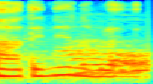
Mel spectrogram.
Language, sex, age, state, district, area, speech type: Malayalam, female, 18-30, Kerala, Idukki, rural, spontaneous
